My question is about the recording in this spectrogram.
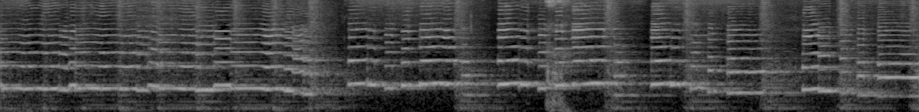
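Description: Klezmer band music: a wind instrument carries an ornamented melody with bending slides, including a downward slide a little over two seconds in, over a steady beat.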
